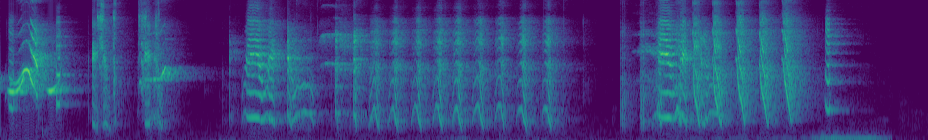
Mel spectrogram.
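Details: Talking parrot uttering a few loud squawks, then a long steady series of short, evenly spaced chattering notes, a pause, and another quickening rattle of notes, with a faint low hum at the close.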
